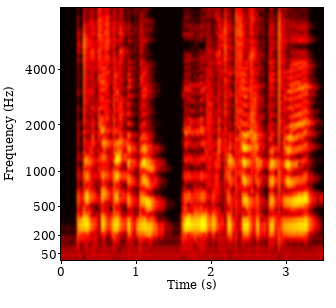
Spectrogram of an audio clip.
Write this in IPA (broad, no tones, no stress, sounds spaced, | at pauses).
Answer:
d ɔ x t͡s e s dˤ ɛ x ɡ ʌ tˤ d o | ɾ ɨː r ɨ f u x t͡s ɛ̃ tˤ s ɨ x ẽ tˤ d ɨ tˤ ɡ ɛː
